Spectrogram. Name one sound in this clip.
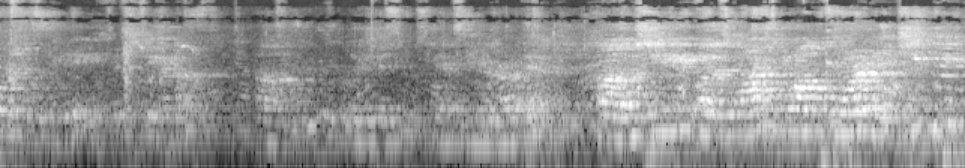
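A woman speaks through a microphone over loudspeakers.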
